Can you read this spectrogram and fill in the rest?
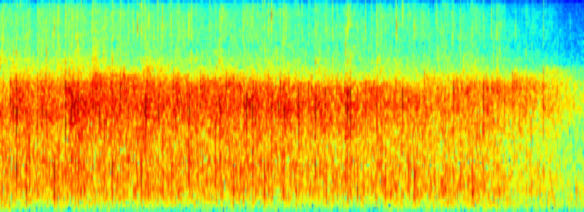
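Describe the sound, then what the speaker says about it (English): Sustained audience applause at a city community-safety forum in West Seattle, a dense even patter of many hands clapping that carries on steadily and tapers off at the end. "another round of applause for our Chief."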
